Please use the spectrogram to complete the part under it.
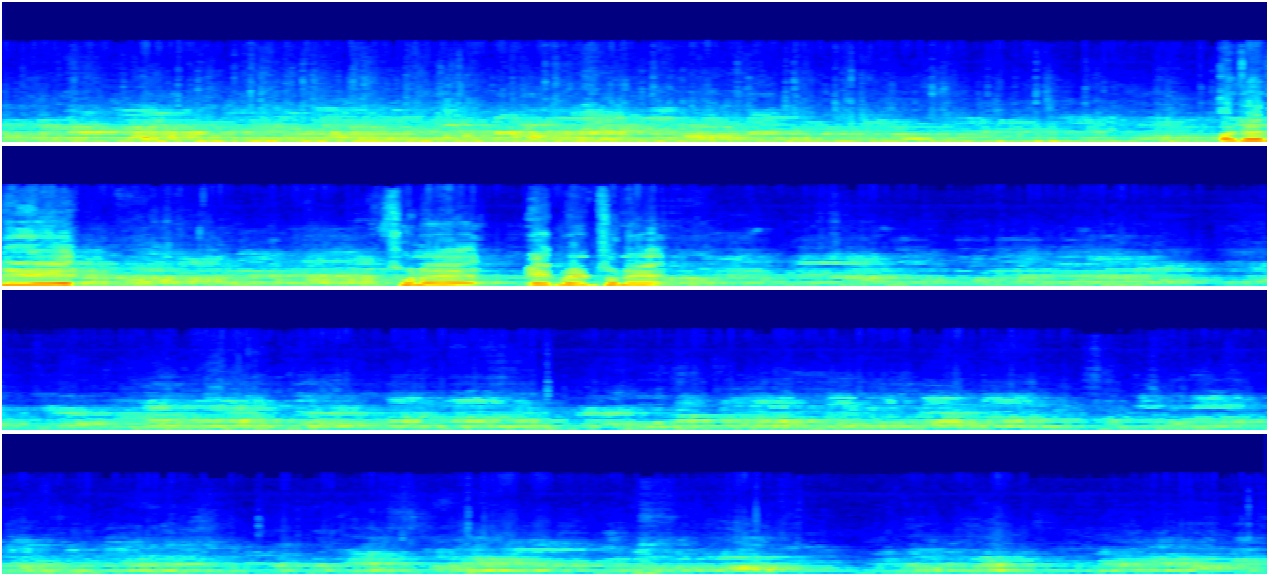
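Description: A man speaks into a microphone with animation, heard over loudspeakers in a large hall.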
